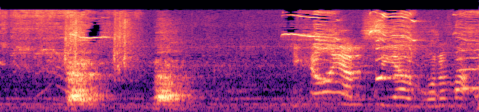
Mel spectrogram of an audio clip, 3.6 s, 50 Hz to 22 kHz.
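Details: Neutered male tricolor Shih Tzu, about 13 years old, a stray held at a shelter: two short sharp barks about half a second apart, then a person speaking over a stretch of whining and yipping.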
